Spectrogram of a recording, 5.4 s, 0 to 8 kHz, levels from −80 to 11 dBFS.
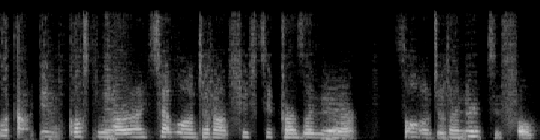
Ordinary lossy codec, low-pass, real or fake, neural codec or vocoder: none; 7.2 kHz; fake; codec, 44.1 kHz, 0.9 kbps, DAC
